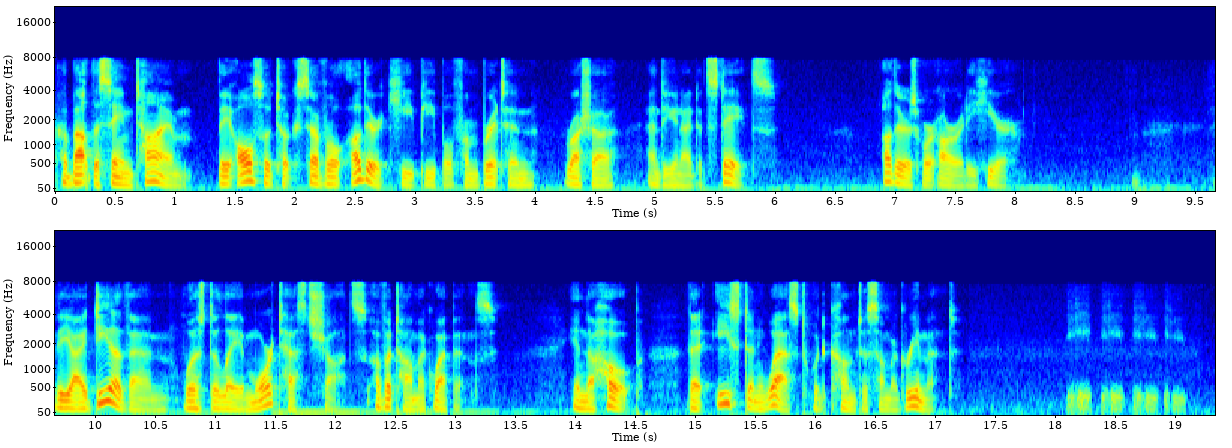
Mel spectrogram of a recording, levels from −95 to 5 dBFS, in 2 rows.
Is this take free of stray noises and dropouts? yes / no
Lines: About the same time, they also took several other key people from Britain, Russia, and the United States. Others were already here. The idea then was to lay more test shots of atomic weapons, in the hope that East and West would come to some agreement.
no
